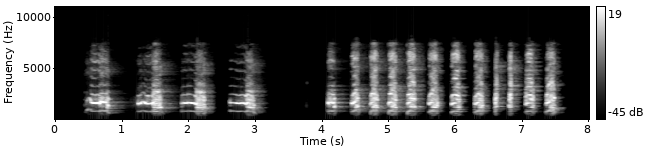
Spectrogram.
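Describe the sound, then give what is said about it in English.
Front-end turkey yelps are made on a mouth call. Four loud, raspy, evenly spaced notes are followed by a pause, then a longer, quicker run of many similar yelps. “So that's your lesson on a front end yelp.”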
